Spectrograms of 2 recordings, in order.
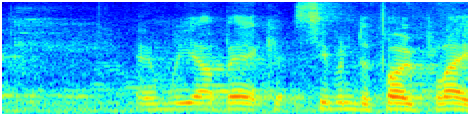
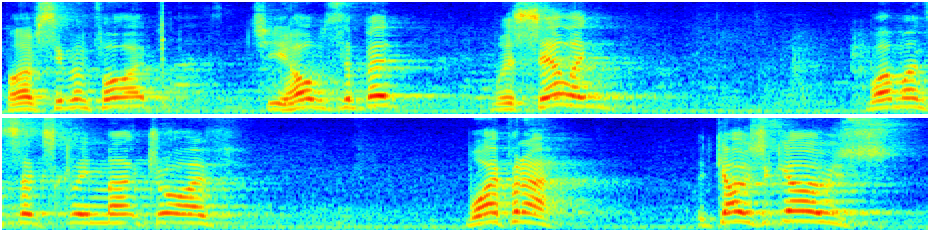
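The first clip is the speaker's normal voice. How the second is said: louder, higher rising sale call; excited auctioneer; 5 semitones higher, 8 dB louder than usual. Real, not acted. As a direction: build to the hammer drop. Hammer falls, sale climax.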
